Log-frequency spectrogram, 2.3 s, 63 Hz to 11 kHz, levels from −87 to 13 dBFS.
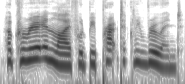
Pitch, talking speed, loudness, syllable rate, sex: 235 Hz, 205 wpm, -17 LUFS, 6.2 syllables/s, female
